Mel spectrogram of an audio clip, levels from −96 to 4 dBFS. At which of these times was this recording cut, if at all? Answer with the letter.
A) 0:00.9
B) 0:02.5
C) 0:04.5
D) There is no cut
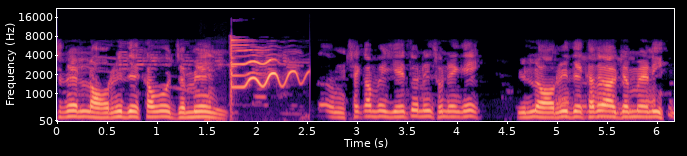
B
